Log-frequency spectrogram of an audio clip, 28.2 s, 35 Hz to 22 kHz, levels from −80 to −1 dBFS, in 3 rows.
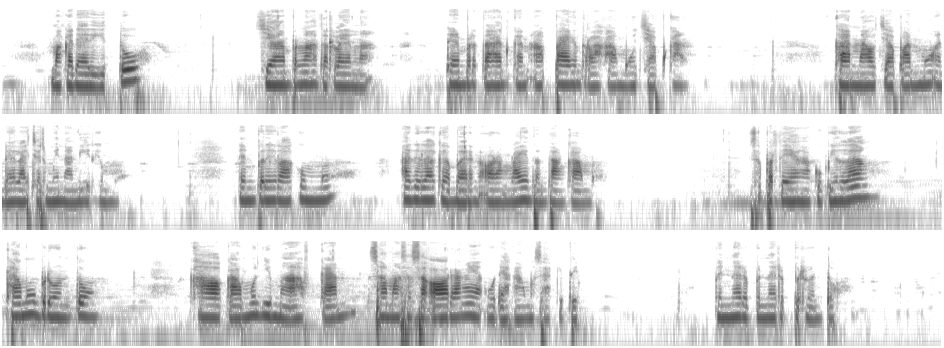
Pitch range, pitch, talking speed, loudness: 180-195 Hz, 185 Hz, 90 wpm, -32 LUFS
